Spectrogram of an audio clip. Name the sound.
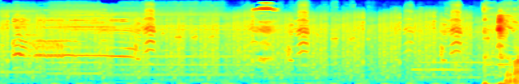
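chicken (cucco) clucking in video game Zelda: Ocarina of Time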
